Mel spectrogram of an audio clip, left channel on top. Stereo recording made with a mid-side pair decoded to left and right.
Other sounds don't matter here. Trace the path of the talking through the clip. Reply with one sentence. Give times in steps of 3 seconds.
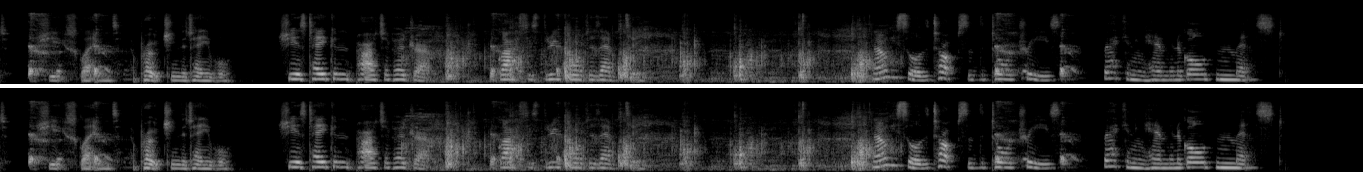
You can hear the talking on the right from 0 s, on the left from 3 s, in the centre from 6 s and on the right from 9 s.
